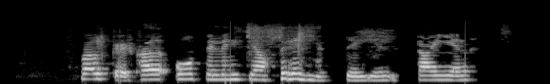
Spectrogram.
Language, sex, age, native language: Icelandic, male, 13, Icelandic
